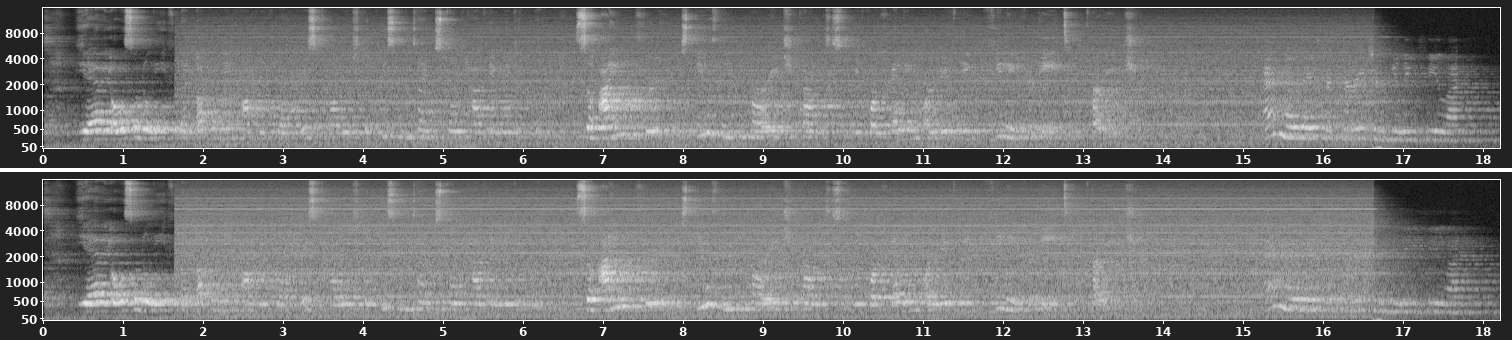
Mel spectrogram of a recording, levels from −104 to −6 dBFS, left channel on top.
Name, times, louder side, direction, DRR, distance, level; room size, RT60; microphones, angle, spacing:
voice 1, 0.1-2.6 2.9-5.9 6.1-12.7 13.1-13.7, equal, 5° left, 0 dB, 0.9 m, -27 dB
sound 1, 1.6-16.6, right 4 dB, 35° right, 0.6 m, -33 dB
voice 2, 15.2-17.7, left 3 dB, 45° left, 3 dB, 0.5 m, -31 dB
9.6 x 7.0 x 6.3 m, 3.0 s
head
